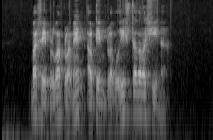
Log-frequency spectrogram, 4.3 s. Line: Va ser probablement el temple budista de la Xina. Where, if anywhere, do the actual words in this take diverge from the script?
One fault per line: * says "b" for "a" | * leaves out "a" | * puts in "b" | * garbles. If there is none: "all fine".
all fine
